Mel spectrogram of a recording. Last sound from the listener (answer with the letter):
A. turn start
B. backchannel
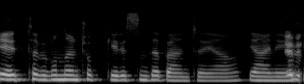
A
